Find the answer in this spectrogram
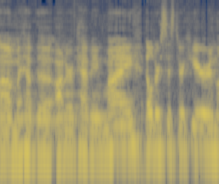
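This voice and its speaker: With a Long Island accent, a woman with a very deep, low pitch speaks fairly quickly in fairly even intonation, with noticeable background noise and audible room echo. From New York, Long Island. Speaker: nonprofit executive director. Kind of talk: panel discussion. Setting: stage with audience.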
